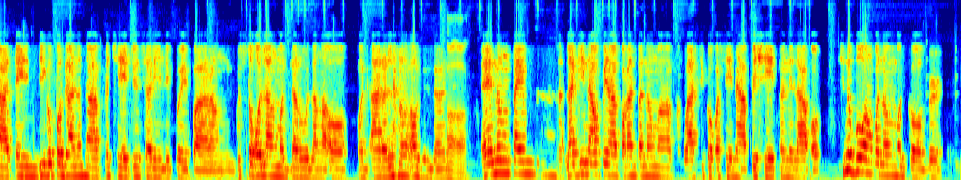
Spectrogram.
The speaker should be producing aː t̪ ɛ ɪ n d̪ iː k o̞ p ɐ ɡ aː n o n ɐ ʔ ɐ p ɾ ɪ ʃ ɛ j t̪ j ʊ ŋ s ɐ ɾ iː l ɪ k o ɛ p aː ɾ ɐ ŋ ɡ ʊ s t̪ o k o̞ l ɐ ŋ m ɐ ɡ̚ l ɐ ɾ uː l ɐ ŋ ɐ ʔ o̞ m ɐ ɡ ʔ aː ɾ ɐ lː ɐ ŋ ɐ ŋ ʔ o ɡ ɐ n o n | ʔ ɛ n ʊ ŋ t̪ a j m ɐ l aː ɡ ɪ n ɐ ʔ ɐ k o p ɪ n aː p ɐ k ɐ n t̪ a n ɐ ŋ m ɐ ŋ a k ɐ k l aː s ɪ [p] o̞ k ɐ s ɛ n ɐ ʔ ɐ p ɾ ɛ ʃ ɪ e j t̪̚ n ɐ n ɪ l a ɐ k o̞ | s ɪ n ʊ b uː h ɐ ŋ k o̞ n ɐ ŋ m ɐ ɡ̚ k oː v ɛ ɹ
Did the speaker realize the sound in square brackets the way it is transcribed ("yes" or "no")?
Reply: no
